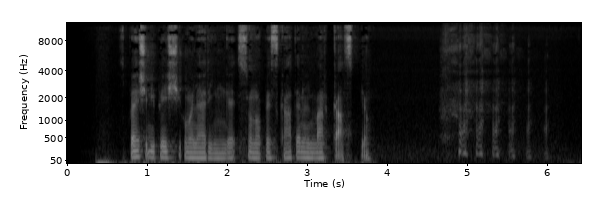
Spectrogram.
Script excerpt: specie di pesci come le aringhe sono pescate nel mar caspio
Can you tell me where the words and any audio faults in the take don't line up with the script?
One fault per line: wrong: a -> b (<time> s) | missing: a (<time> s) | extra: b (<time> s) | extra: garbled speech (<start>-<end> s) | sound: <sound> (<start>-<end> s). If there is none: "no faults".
sound: laugh (4.7-6.1 s)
